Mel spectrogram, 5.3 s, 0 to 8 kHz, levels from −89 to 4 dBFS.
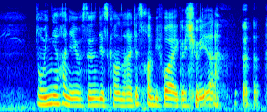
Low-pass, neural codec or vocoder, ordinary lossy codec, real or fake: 7.2 kHz; none; none; real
